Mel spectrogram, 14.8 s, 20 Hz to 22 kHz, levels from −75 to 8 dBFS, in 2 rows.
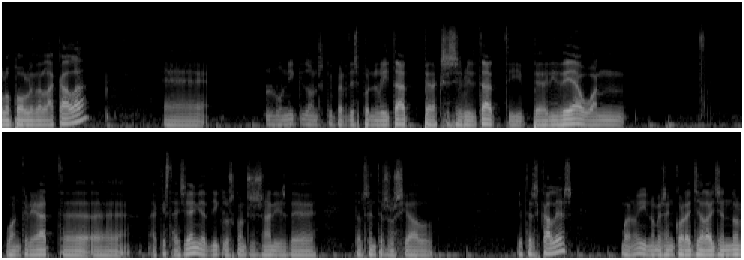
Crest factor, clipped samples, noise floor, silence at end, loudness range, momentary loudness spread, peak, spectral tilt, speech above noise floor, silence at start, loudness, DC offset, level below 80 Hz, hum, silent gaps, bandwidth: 18 dB; under 0.1%; -57 dBFS; 0 s; 5 LU; 15 LU; -14 dBFS; -7 dB/octave; 27 dB; 0 s; -32 LUFS; under 0.1%; -50 dBFS; none; none; 11 kHz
